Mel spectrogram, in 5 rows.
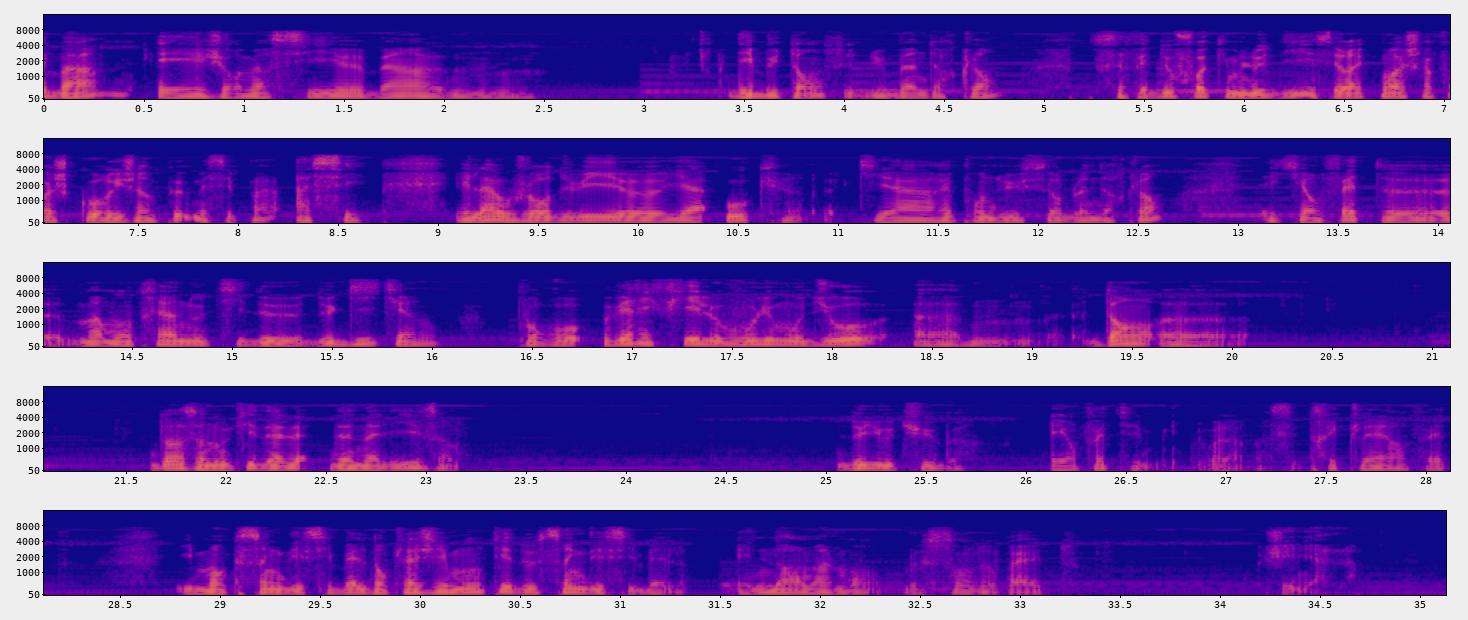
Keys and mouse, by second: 1.8 click, 3.1 middle click, 4.0 shift+middle drag, 4.7 click, 5.2 r, 6.3 g, 7.5 click, 10.0-11.0 middle drag, 11.8-12.1 middle drag, 12.5 click, 12.8-13.5 middle drag, 13.6 g, 14.5-15.0 middle drag, 15.9-17.2 middle drag, 17.8-18.6 middle drag, 20.1 middle click, 20.5 middle click, 20.8 click, 21.2 middle drag, 21.8 shift+click, 22.2-23.2 middle drag, 23.8 r, 24.7 g, 26.2 middle click, 28.0 click, 29.0 s, 29.9-30.4 middle drag, 30.8 drag, 31.6 s, 32.8-33.4 middle drag, 33.8-34.4 middle drag, 34.7 shift+click.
